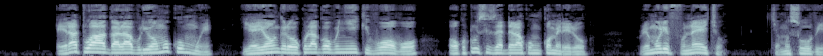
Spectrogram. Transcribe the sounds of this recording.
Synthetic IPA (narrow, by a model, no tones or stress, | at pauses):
e̞ɾatwaːɡalaβulio̞ːmukumwe̞ | jejo̞ːŋɡe̞ɾo̞ːkulaɡo̞ːβuɲiːkiβwo̞ːβwo̞ː | kutuːsizadːalakuŋko̞me̞ɾe̞ɾo̞ | le̞mulifune̞ːco̞̰ | ce̞̰musuːβḭɾa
